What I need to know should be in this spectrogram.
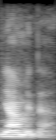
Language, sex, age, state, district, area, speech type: Santali, male, 30-45, West Bengal, Bankura, rural, spontaneous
